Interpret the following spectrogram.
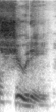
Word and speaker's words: Ncuti: I don't even know am I pronouncing that name correctly? But let us know. It's Ncuti.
